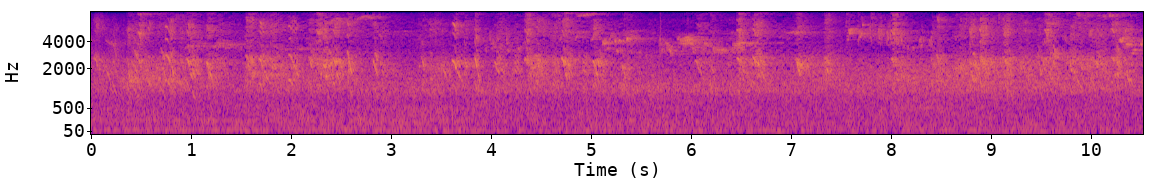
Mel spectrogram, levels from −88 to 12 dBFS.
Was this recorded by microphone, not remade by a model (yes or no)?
yes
